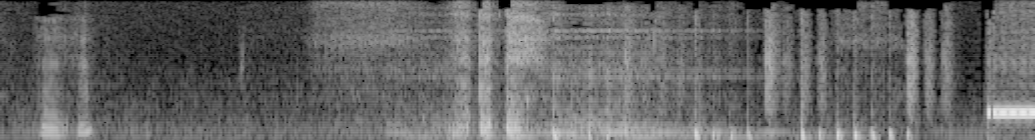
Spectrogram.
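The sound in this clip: A telephone line tone sounds while a call is transferred: faint irregular clicks and muffled bursts, then a loud steady tone near the end.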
